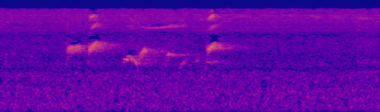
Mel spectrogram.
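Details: Red-whiskered bulbul heard while being trapped with a decoy bird, its voice praised as very fine with linked double phrases; a quick run of high, brief chirped notes, then quiet hiss and a sudden knock at the end.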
